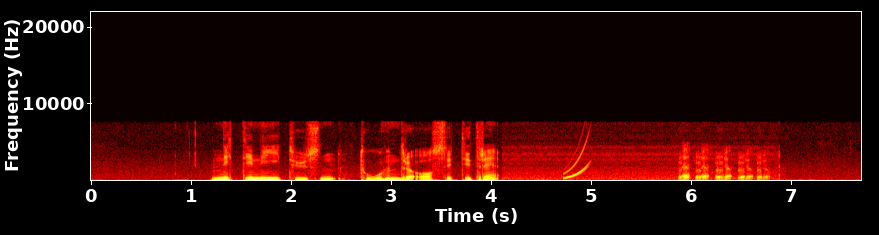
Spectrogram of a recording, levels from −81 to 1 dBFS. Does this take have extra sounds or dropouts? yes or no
yes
